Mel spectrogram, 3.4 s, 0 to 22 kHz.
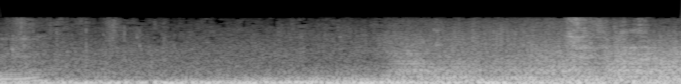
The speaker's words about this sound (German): Oh, diesmal ist es aber heftig. Ach, die Seismologen haben 2-3 Erdstöße vorhergesagt. Nichts über 5, kein großes Erdbeben. Das soll noch bis zum nächsten Advent so weitergehen. Naja, in dieser Stadt ist man das ja seit Jahrhunderten gewohnt.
